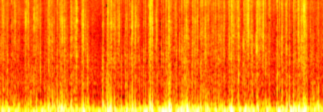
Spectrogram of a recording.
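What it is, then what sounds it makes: Folded nylon umbrella. Fingertips and nails tap and scratch the fabric of a black folded nylon umbrella held in both hands. The result is a steady stream of soft, dull, low thuds mixed with faint, bright scratchy ticks, all at a quiet level, with one sharper tap near the end.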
